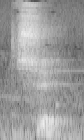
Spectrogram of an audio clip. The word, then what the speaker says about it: چ: And then next one, three dots inside, ch. Ch. Like cheese. Ch.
